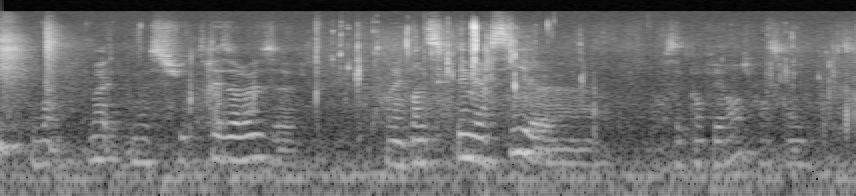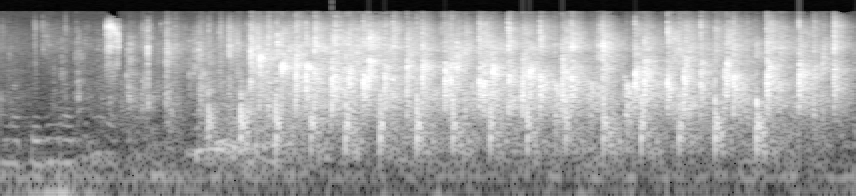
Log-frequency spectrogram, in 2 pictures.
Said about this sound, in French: Merci pour cette conférence. Je pense qu'on applaudit ma vie.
